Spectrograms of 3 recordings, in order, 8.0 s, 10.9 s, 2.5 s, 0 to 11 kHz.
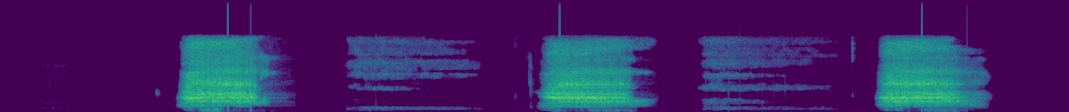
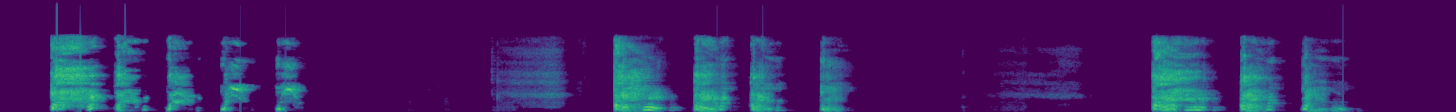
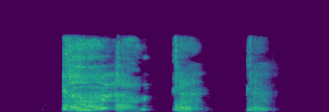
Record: exhalation_length: 8.0 s
exhalation_amplitude: 32021
exhalation_signal_mean_std_ratio: 0.42
three_cough_length: 10.9 s
three_cough_amplitude: 30542
three_cough_signal_mean_std_ratio: 0.4
cough_length: 2.5 s
cough_amplitude: 31601
cough_signal_mean_std_ratio: 0.49
survey_phase: beta (2021-08-13 to 2022-03-07)
age: 45-64
gender: Female
wearing_mask: 'No'
symptom_cough_any: true
symptom_shortness_of_breath: true
symptom_sore_throat: true
symptom_abdominal_pain: true
symptom_diarrhoea: true
symptom_fever_high_temperature: true
symptom_headache: true
symptom_onset: 11 days
smoker_status: Never smoked
respiratory_condition_asthma: false
respiratory_condition_other: false
recruitment_source: REACT
submission_delay: 3 days
covid_test_result: Negative
covid_test_method: RT-qPCR
influenza_a_test_result: Unknown/Void
influenza_b_test_result: Unknown/Void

